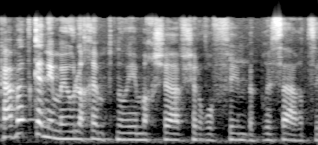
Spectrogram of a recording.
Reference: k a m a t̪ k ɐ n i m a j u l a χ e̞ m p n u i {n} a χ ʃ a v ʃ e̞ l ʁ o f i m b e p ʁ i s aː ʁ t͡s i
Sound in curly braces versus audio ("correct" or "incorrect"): incorrect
